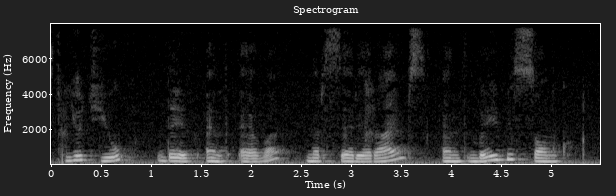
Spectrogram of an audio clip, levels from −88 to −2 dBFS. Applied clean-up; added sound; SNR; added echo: none; none; none; none.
